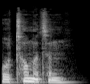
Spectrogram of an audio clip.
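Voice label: "automaton", English, British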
